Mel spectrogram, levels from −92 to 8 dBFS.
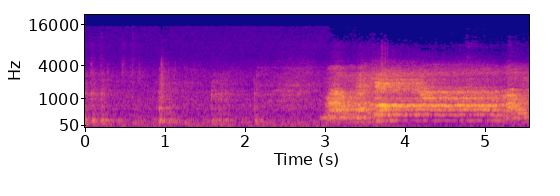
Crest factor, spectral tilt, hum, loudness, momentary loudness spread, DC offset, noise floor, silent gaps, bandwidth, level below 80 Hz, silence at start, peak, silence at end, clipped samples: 18 dB; -5 dB/octave; none; -15 LUFS; 26 LU; under 0.1%; -41 dBFS; none; 9.2 kHz; -52 dBFS; 0 s; 0 dBFS; 0 s; under 0.1%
